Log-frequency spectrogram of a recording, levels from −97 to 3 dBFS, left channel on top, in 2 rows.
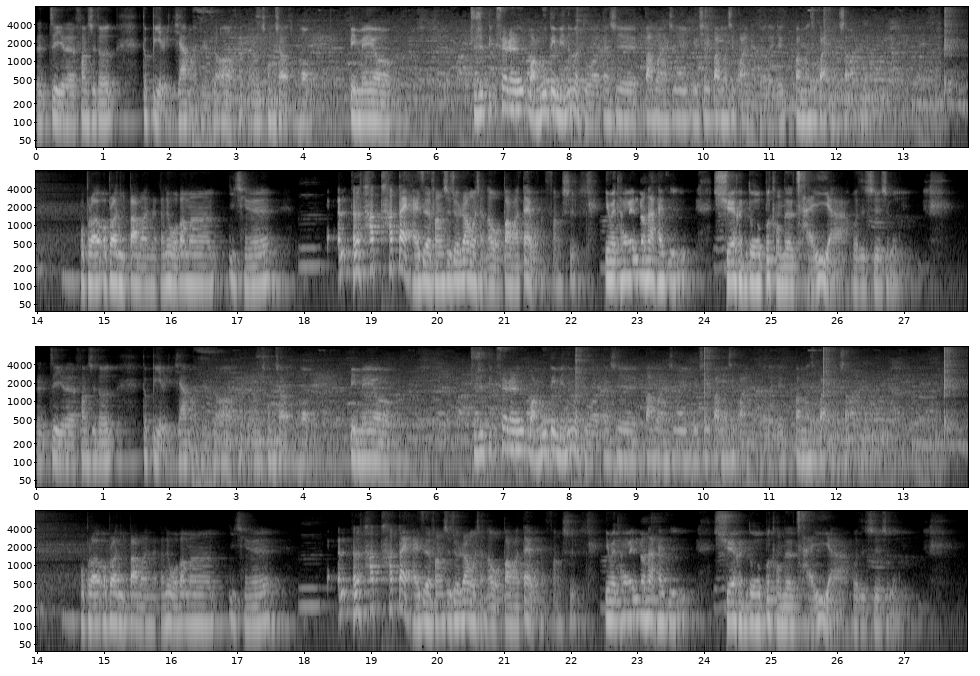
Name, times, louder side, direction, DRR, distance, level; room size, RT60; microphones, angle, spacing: voice 1, 0.0-4.2 4.7-5.4 6.5-12.6 14.4-17.6 18.5-26.9 27.3-27.6, left 3 dB, 55° left, 0.9 m, -32 dB
sound 1, 2.3-13.6, left 2 dB, 90° left, 2.5 m, -40 dB
voice 2, 3.3-3.6 6.7-6.8 13.1-14.1 17.9-18.3 22.4-23.4 24.1-24.7 26.4-27.3, left 1 dB, 25° left, 2.8 m, -49 dB
sound 2, 7.1-15.4, right 2 dB, 60° right, 4.1 m, -50 dB
14.0 x 10.5 x 8.4 m
head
